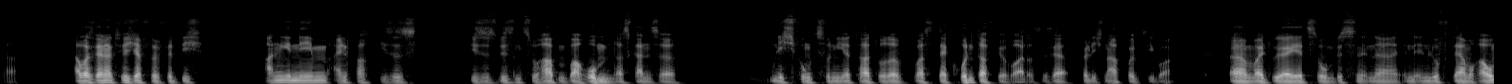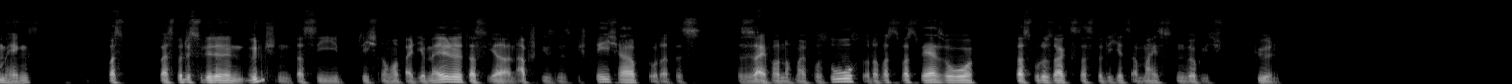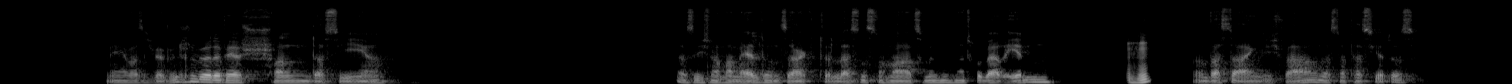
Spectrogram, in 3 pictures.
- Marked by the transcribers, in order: none
- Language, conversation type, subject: German, advice, Wie kann ich die Vergangenheit loslassen, um bereit für eine neue Beziehung zu sein?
